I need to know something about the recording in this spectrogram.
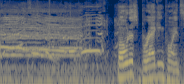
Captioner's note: cheering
